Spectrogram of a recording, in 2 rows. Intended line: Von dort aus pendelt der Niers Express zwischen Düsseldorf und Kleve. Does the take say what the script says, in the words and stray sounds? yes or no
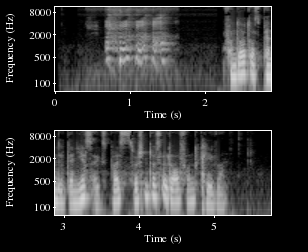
no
